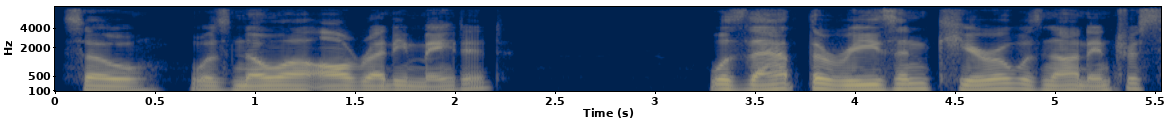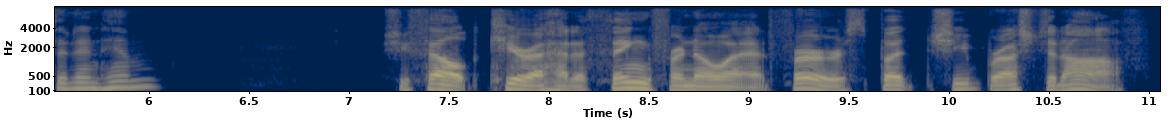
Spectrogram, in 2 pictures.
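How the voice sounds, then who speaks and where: A man with a medium-pitched voice narrates fiction in audiobook style. The reading is scripted, and the recording is very dry and close, with a slightly muffled top end. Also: dry recording.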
